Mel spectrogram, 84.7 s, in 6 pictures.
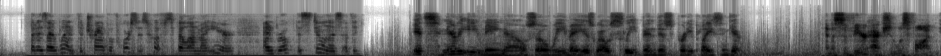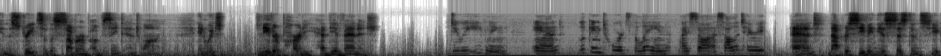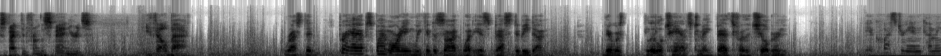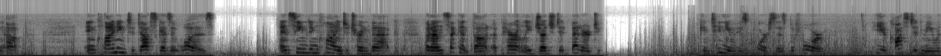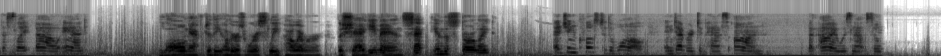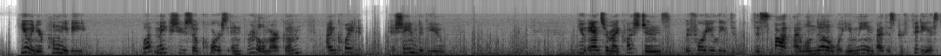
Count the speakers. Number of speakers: three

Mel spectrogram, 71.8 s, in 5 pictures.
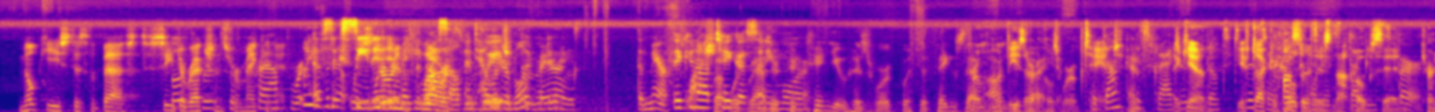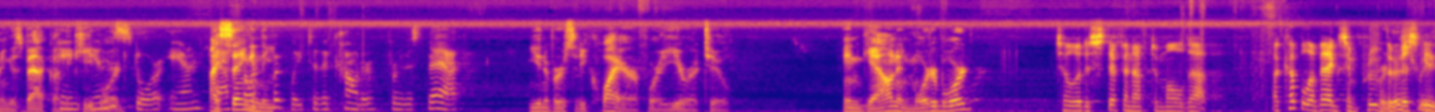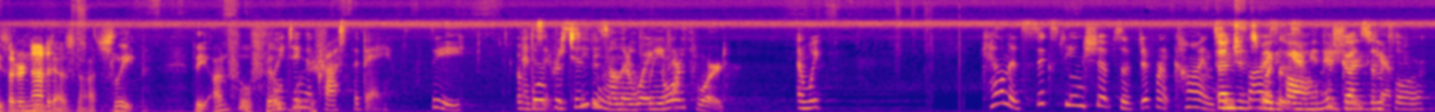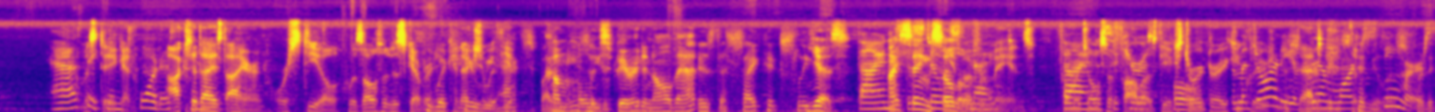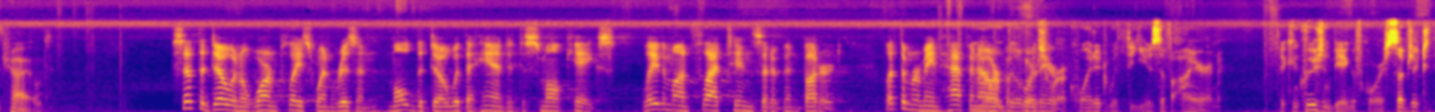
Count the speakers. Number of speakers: nine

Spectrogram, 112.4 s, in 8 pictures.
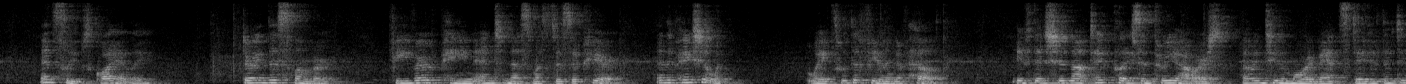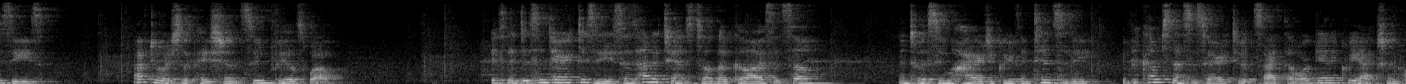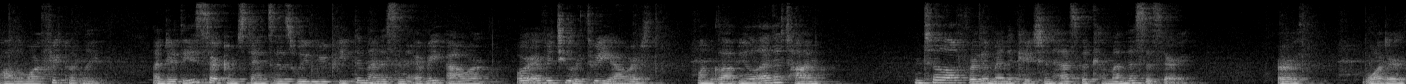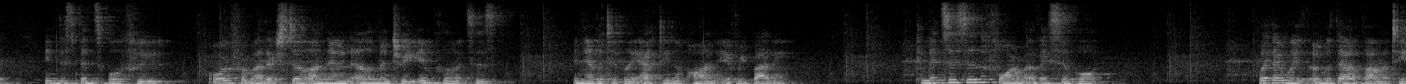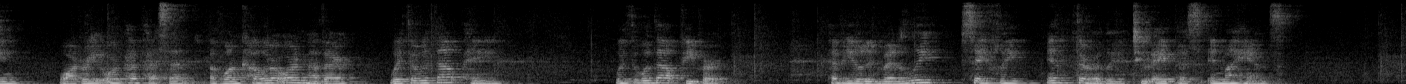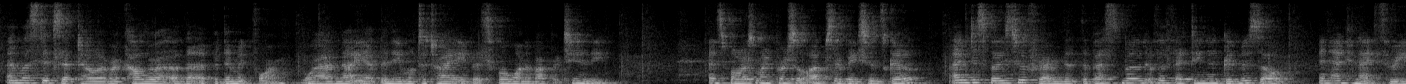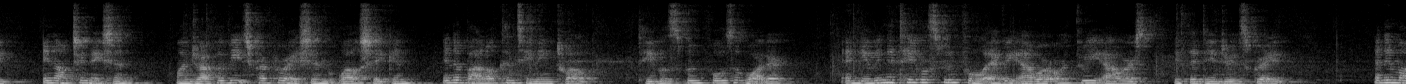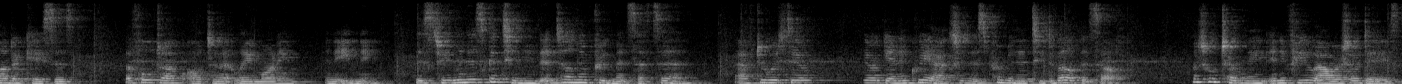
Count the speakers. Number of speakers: one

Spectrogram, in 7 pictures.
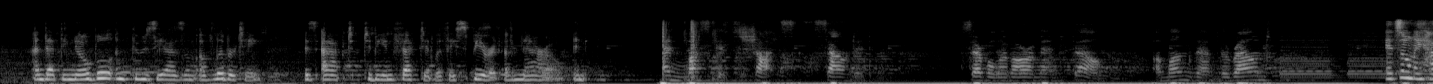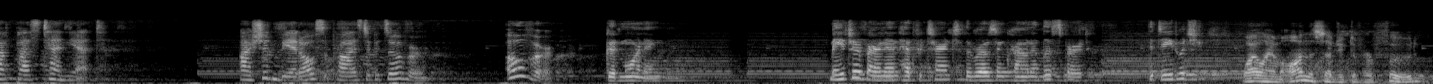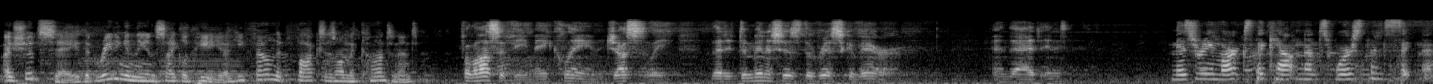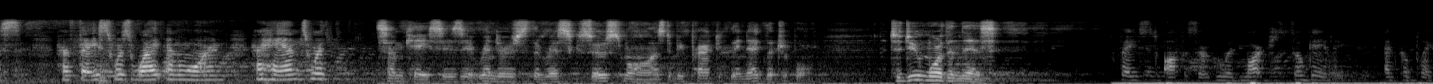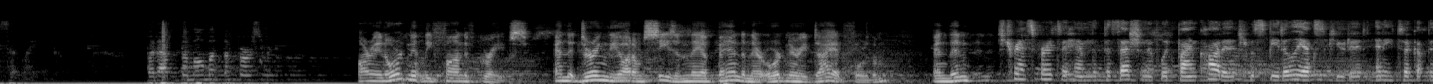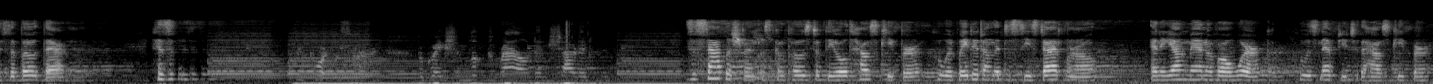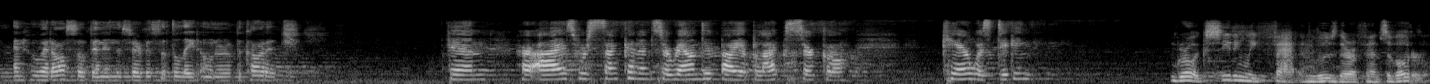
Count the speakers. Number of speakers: seven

